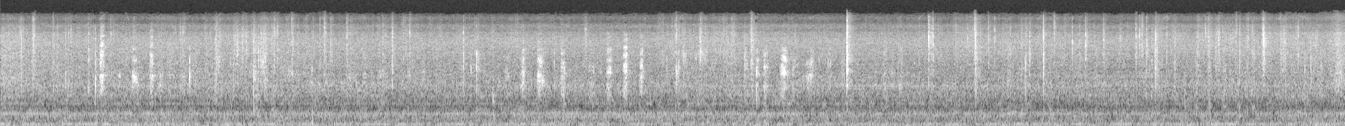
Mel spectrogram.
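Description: A puppy tugging and worrying at a rope tug toy, its claws clicking and skittering irregularly on a tile floor, over a steady low hum.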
